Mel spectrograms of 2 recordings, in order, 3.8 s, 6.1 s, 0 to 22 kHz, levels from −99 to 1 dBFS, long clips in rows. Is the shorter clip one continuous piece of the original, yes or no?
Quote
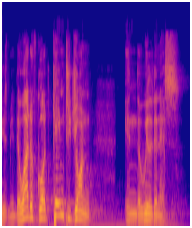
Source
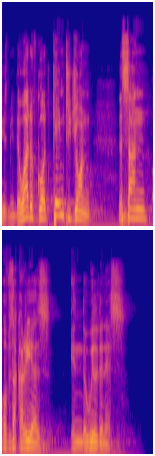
no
